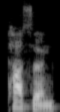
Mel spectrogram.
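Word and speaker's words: fasten: फासन। फासन मतलब बांधना या फिर कसना। इसमें जो टी होता है वो साइलेंट होता है।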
